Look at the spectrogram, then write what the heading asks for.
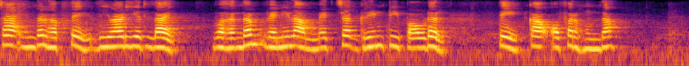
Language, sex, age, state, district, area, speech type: Sindhi, female, 45-60, Gujarat, Junagadh, urban, read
